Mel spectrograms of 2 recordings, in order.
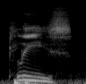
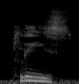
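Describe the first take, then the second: First: Mock pleading, louder and pressing; louder please. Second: Said in the usual way. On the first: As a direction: beg harder the second time. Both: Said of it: "I begged my father".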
